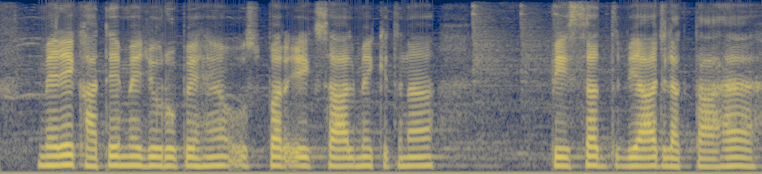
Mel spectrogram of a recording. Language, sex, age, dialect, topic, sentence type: Hindi, male, 18-24, Hindustani Malvi Khadi Boli, banking, question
